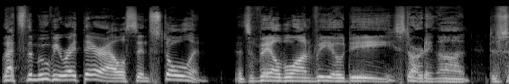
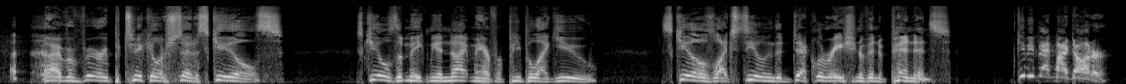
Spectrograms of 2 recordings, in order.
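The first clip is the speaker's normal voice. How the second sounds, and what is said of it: Nicolas Cage impression. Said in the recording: “It's a good Nicolas Cage impression. ... Solid, yeah.”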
